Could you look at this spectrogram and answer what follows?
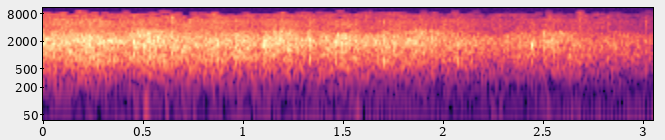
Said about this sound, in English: Clap again for him. He deserves.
